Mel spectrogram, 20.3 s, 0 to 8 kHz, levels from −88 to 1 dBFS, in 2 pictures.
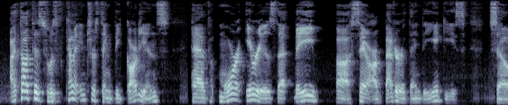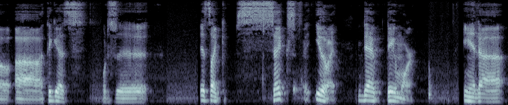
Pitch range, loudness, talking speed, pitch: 95-140 Hz, -19 LUFS, 115 wpm, 125 Hz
